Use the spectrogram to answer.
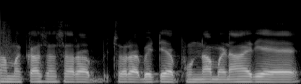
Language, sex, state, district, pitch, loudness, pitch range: Marwari, male, Rajasthan, Nagaur, 120 Hz, -23 LUFS, 115-125 Hz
